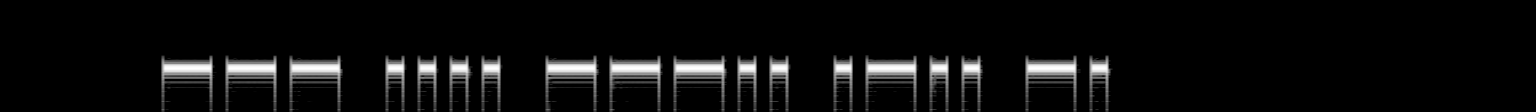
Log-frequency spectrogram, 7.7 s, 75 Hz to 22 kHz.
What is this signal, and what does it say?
Morse code, heard as a keyed tone, about 15 wpm, 700 Hz. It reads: OH8LN
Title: DXCC-100 Call Signs - 5 Characters - 15wpm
